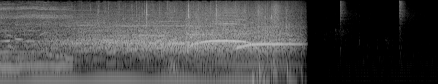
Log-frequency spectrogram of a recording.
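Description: A male singer ends on a held, wavering note over a live band, then audience cheering and whistling swell louder. The sound cuts off abruptly about four and a half seconds in, leaving near silence with a few faint clicks.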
